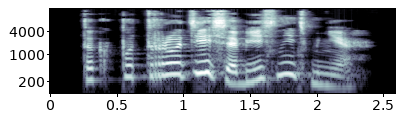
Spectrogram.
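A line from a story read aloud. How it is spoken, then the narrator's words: Through clenched teeth. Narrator (Russian): процедил сквозь сжатые зубы Киган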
